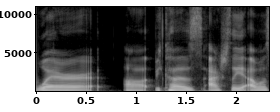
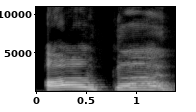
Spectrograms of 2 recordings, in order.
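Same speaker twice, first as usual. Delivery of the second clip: shocked gasp; 8 semitones higher than usual. Real, not acted. Reacting to phone camera spying.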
